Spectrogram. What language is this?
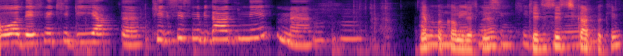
Turkish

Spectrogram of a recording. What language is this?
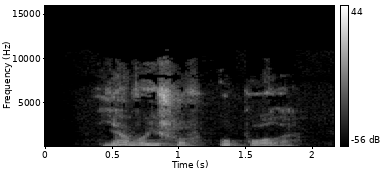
Ukrainian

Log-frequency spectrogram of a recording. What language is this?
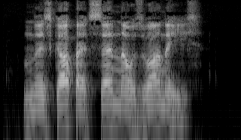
Latvian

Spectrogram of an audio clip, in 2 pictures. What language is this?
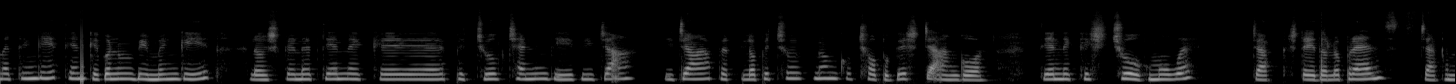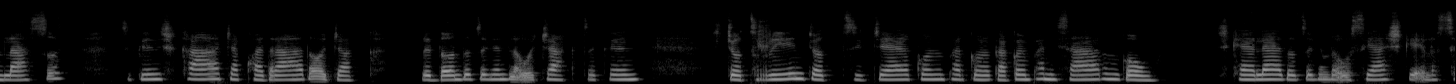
Xanaguía Zapotec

